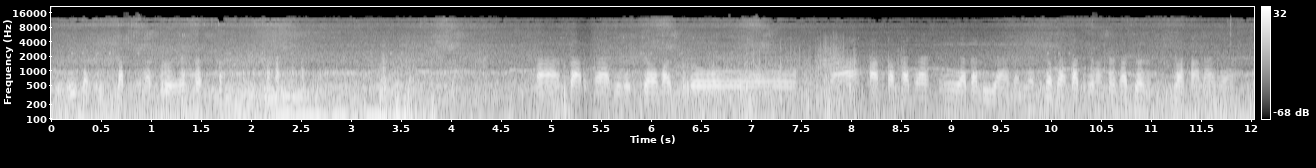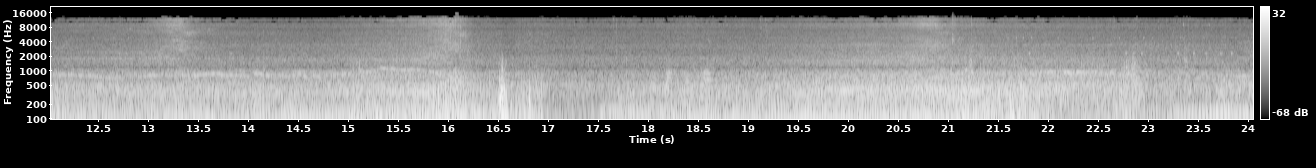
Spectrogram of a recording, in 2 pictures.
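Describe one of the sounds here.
Motorbike engines buzz and hum as they ride past close by.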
